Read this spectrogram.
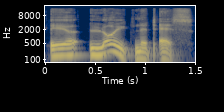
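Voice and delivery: slow, high, loud pronouncement; loud royal ruling; proclaiming King. Acted. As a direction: announce it to the whole court, stretched out. King proclaims denial to court.

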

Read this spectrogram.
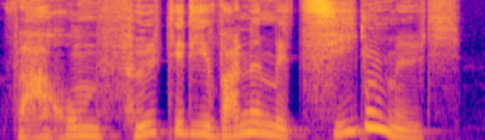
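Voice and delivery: put-on high, bright-eyed boyish questioning; a curious schoolboy firing questions; eager boy Tom. Schoolboy Tom pestering the silent queen with questions.

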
